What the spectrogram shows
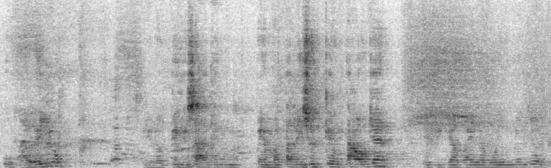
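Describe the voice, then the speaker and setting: A man's voice: fairly high pitch, steady tone, fairly quick, crowd noise. A man preaching a joking sermon as pastor, switching between Tagalog and English and imitating people he talks with. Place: large church hall. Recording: echoey hall, from far off. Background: congregation responding.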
